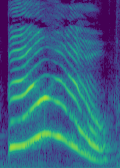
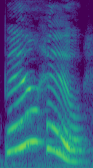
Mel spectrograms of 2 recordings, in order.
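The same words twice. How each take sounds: First: It is said loudest of all. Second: It is said louder than before.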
